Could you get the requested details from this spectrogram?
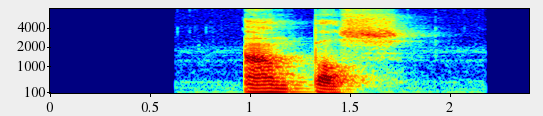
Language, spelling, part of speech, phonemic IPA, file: Dutch, aanpas, verb, /ˈampɑs/, Nl-aanpas.ogg
- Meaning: first-person singular dependent-clause present indicative of aanpassen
